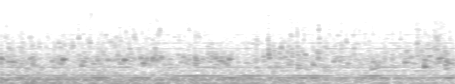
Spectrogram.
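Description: A small water feature in the game Heaven's Vault trickles and pours in a soft, continuous stream, quiet and even throughout, with no voices present.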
